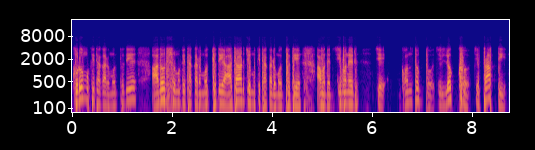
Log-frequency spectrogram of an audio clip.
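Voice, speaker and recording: A man giving a devotional sermon, repeating phrases for emphasis and softening his voice when he speaks prayers. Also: mid-range voice, moderate pace, no room sound. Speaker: religious speaker. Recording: tinny phone-like sound.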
